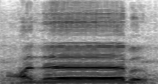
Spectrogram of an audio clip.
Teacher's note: عین کی آواز گلے کے درمیان سے نکالنی ہے. ذال کو اپنے مخرج سے ادا کرنا ہے، یعنی زال نہیں پڑھنا، ذال پڑھنا ہے · الف مد ہے، الف سے پہلے زبر ہے، تو زبر کو آپ نے کھینچنا ہے تاکہ الف پڑھا جائے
